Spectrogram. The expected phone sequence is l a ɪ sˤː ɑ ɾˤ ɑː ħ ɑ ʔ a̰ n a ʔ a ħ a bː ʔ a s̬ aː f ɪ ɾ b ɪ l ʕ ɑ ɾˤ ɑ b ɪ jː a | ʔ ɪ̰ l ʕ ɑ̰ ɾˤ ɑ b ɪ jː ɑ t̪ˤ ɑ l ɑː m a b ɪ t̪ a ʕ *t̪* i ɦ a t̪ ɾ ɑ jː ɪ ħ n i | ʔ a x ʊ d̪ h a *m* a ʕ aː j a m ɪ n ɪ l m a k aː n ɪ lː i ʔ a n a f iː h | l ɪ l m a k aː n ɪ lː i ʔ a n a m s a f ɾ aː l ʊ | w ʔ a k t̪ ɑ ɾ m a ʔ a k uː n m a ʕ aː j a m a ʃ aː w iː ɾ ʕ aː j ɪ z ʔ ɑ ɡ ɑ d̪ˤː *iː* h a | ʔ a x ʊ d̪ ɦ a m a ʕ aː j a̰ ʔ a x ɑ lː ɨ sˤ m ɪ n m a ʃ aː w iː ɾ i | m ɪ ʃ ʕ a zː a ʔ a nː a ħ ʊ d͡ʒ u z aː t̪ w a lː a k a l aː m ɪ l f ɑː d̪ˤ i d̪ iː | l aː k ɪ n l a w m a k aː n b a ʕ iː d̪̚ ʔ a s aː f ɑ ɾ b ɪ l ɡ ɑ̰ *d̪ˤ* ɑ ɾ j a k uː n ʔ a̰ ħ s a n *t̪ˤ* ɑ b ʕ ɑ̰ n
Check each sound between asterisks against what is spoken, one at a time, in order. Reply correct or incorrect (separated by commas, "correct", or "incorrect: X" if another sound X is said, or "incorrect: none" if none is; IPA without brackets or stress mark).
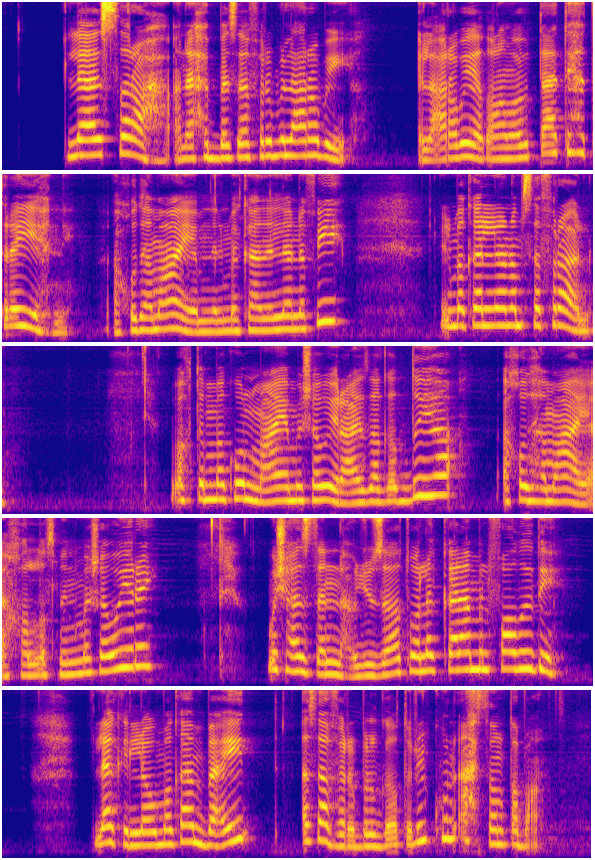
correct, correct, correct, incorrect: t̪ˤ, correct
